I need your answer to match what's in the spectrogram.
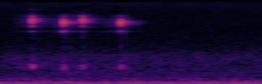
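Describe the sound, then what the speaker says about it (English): A computer mouse clicks four times in quick succession on a PDF, short faint ticks close by in an otherwise quiet room. "click on the PDF from the lower left corner"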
